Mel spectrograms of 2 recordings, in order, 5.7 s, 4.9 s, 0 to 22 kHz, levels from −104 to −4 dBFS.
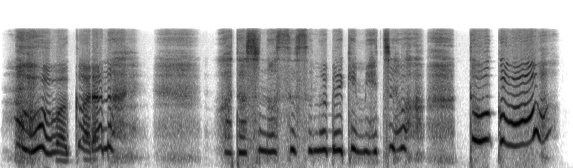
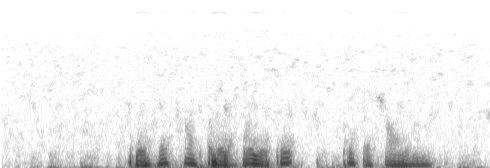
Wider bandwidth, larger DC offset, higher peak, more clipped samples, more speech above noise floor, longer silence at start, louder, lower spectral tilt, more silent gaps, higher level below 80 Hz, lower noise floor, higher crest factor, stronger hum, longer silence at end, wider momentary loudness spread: first, 11 kHz vs 1.9 kHz; neither; first, 0 dBFS vs -18 dBFS; neither; second, 19 dB vs 30 dB; second, 0.15 s vs 0.5 s; first, -12 LUFS vs -38 LUFS; second, -0.5 dB/octave vs -12 dB/octave; neither; second, -56 dBFS vs -46 dBFS; second, -33 dBFS vs -66 dBFS; second, 14 dB vs 22 dB; neither; about the same, 0.2 s vs 0.2 s; first, 18 LU vs 10 LU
